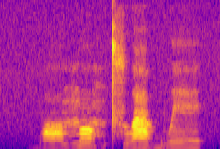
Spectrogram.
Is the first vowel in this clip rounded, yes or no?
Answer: yes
